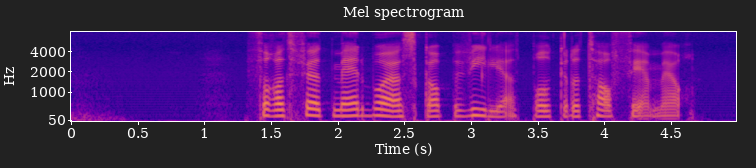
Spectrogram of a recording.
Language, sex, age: Swedish, female, 30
